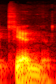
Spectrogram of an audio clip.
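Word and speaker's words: རྐྱེན: Et gien, ben, c'est pas kien. Kien, ici, kien, c'est les circonstances. Il faut vraiment prononcer kien.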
